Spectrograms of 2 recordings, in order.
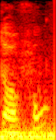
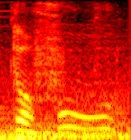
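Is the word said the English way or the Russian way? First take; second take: English; Russian. First: The word is pronounced the usual English way. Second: The word is pronounced the Russian way. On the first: "but anyway, it's tofu" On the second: "In Russian they say tofu"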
